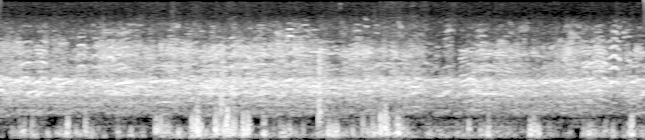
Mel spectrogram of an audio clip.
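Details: Wild geese gathering before migration; a constant chorus of overlapping honks from a large flock under heavy low rumbling and irregular thumping noise close by.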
